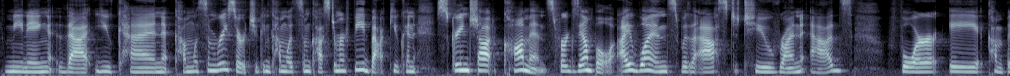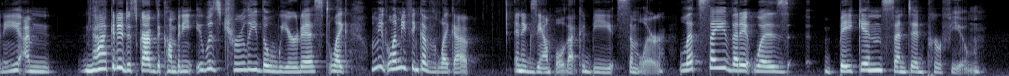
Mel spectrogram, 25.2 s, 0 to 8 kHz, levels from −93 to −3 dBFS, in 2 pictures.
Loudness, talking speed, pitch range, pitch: -26 LUFS, 155 wpm, 180-235 Hz, 200 Hz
